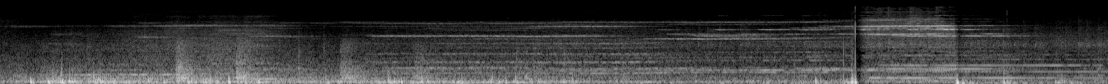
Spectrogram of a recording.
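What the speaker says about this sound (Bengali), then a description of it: "নির্দিষ্ট সময়ে ট্রেন ছাড়ল।" Passenger train on the Howrah–Adra–Chakradharpur route pulling out of the station, with steady high-pitched wheel squeal on the rails over a continuous rumble and a couple of sharp clanks near the end.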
